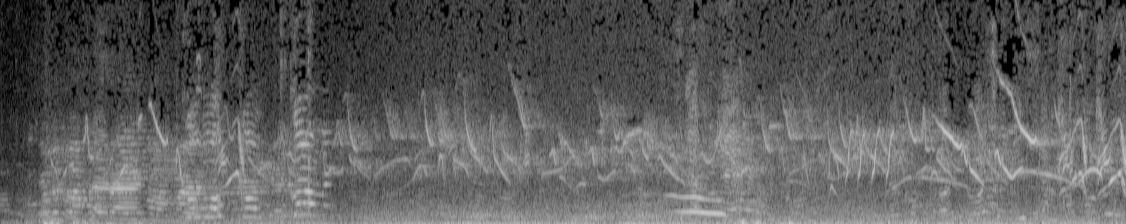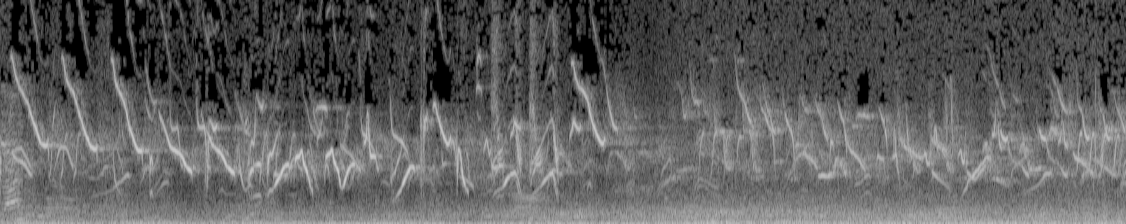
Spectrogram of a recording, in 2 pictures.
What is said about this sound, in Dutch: in de Belmen, dat kent iedereen wel, dat zijn die vogeltjes. Kent u ze wel? Die mannen die met die kooitjes lopen met die vogeltjes.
